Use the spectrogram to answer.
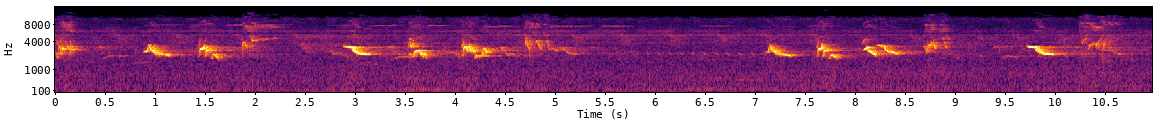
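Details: American robin singing a long series of caroling whistled phrases in bursts, each slurred downward, with a pause in the middle before the phrases resume, over a constant light hiss.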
